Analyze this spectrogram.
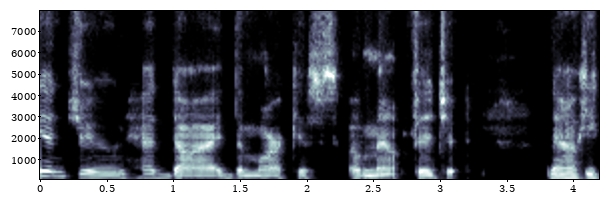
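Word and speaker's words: Marquess: late to say I know this can't be pronounced Marquee but how do you pronounce it and so he very kindly told me it was Marcus I was able to and it's even better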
